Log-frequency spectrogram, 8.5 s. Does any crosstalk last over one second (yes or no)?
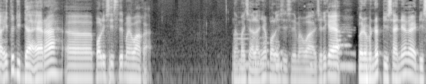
yes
